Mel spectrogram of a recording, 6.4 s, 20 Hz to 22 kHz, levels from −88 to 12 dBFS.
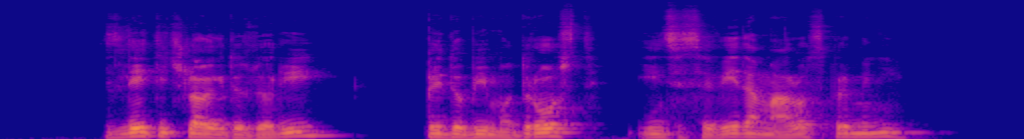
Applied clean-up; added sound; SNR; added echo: neural mask model Resemble Enhance denoiser.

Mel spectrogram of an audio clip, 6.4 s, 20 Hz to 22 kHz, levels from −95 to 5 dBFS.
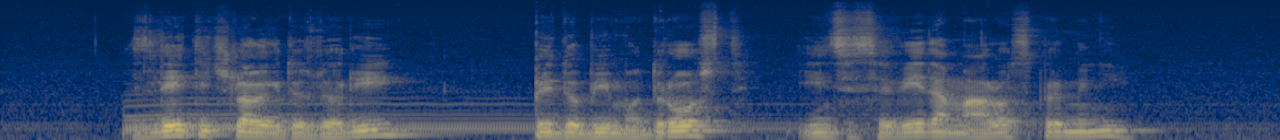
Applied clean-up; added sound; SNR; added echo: none; Guitar; 18 dB; none.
